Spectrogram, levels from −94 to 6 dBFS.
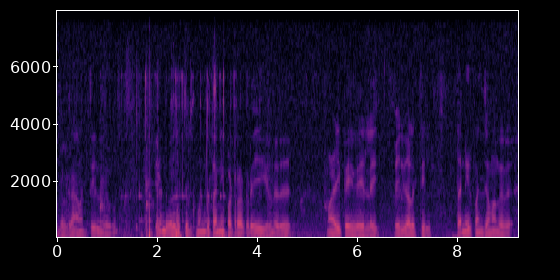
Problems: none marked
